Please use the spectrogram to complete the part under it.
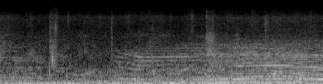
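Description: Cattle low and moo repeatedly at a busy livestock market where two cows are up for sale, the calls loud and close, with rising sustained moos near the end over steady crowd murmur and talk.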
